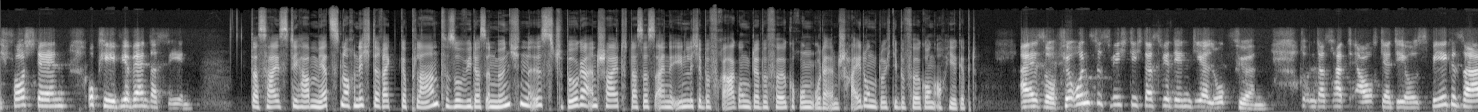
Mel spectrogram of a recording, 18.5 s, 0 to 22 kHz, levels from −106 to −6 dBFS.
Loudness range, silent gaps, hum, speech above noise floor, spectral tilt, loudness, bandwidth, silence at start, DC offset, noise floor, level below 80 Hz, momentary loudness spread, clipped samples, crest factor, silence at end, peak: 3 LU; none; none; 33 dB; -4.5 dB/octave; -21 LUFS; 16 kHz; 0 s; under 0.1%; -54 dBFS; -60 dBFS; 9 LU; under 0.1%; 20 dB; 0 s; -2 dBFS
